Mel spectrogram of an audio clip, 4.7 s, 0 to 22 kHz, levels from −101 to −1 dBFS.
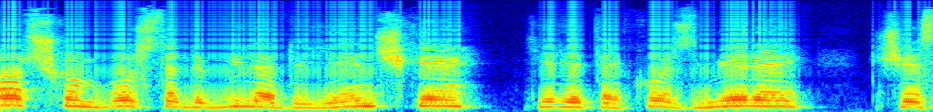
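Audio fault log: throughout, generation loss: The speech sounds swirly, smeared and hollow, and consonant onsets are blurred. This is likely repeated MP3 re-encoding, around seven passes, at something like 96 kbit/s. Each pass quantises on a shifted frame grid, so noise and spectral gaps pile up.
throughout, block size mismatch (padded): A steady buzz sits at about 92 Hz. One stage writes shorter blocks than the next reads, and zeros fill the remainder. That inserts a brief gap each block. Speech runs at 0.919 times normal speed, with timbre essentially unchanged.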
